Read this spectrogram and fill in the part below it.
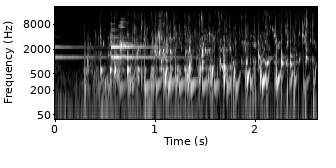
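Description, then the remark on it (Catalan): Mistela being poured into a glass, a quick run of bubbling glugs and splashes for a couple of seconds, with a faint ringing tone from the glass and no talking. “Doneu-li un glopet de mistela que baixi l'arròs.”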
